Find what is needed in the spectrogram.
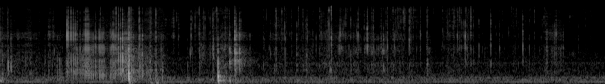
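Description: Thin plastic packaging of sliced deli meat crinkling and rustling as it is handled and opened, with two sharp clicks about one and two seconds in.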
